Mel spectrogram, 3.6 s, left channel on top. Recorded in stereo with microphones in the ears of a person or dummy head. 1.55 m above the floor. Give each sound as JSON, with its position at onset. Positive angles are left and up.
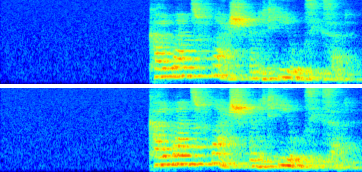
{"t": 1.5, "sound": "a woman speaking", "side_deg": -40, "distance_m": 1.9}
